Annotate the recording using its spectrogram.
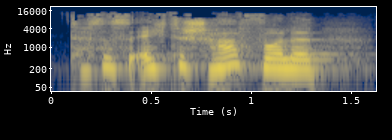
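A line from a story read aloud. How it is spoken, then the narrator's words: Hissing. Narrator (German): fauchte sie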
